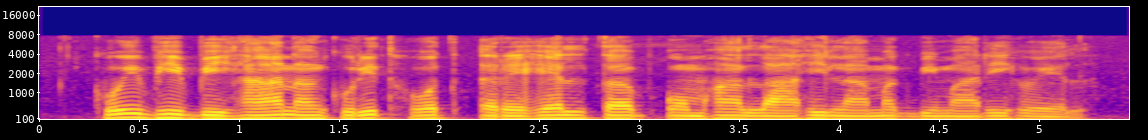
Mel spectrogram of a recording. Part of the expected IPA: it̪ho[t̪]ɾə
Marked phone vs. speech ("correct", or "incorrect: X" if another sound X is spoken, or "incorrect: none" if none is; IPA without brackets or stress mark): correct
